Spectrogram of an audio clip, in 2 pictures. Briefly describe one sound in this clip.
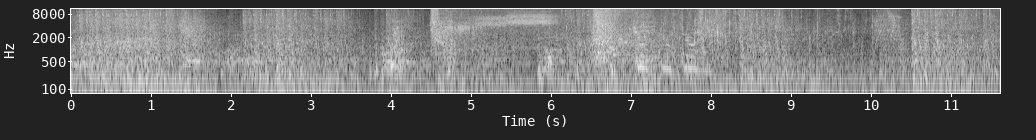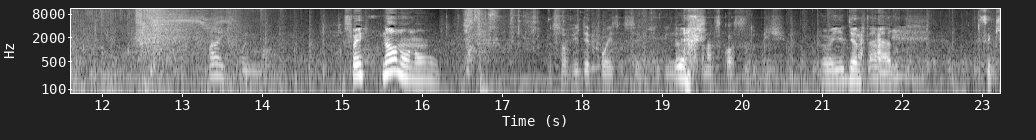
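Gunfire and blasts from a game clatter in bursts.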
